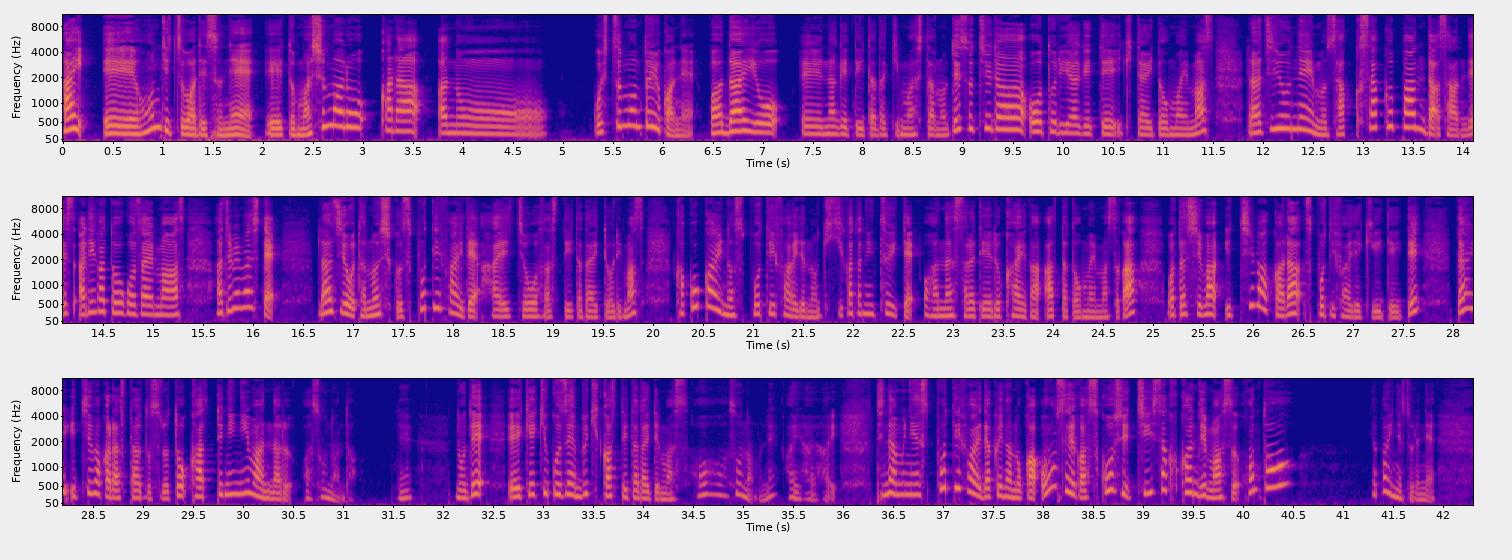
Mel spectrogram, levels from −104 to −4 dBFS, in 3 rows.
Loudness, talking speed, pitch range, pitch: -40 LUFS, 400 characters per minute, 180-295 Hz, 225 Hz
